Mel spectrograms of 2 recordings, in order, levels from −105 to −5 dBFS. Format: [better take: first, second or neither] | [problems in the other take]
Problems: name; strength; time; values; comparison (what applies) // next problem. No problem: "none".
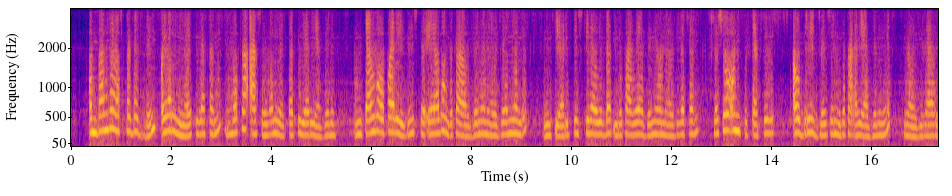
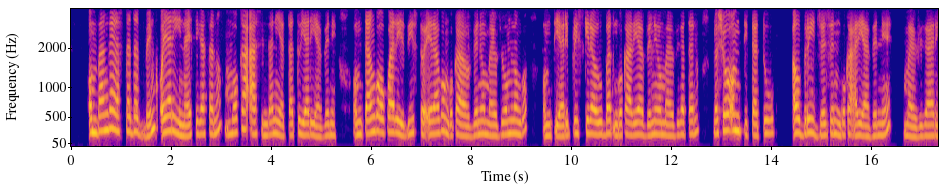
second | noise reduction (neural separator model SepFormer DNS4)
